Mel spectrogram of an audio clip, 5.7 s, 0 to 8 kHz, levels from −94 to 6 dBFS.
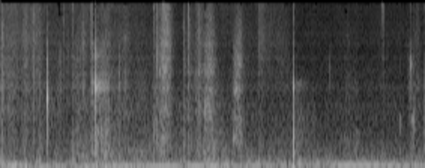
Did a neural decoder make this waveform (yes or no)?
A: yes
